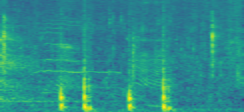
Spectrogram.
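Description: Several short cat meows, four or five in quick succession, come from cats in Minecraft Bedrock Edition, faint and close against a quiet background.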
